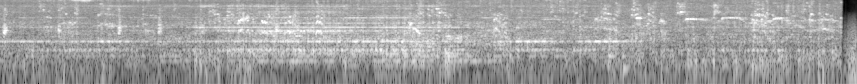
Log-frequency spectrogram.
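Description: Silk reeling machine running, its rotating reels and spindles squeaking as raw silk winds onto them: many short high squeaks over a steady faint whine.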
